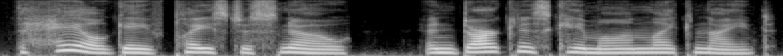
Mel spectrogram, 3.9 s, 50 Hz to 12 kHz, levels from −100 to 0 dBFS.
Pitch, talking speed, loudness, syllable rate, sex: 205 Hz, 185 wpm, -18 LUFS, 4.1 syllables/s, female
